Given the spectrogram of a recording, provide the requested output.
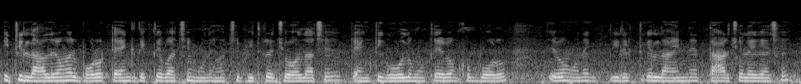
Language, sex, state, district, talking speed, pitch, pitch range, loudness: Bengali, male, West Bengal, Malda, 200 wpm, 160 Hz, 155-170 Hz, -15 LUFS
